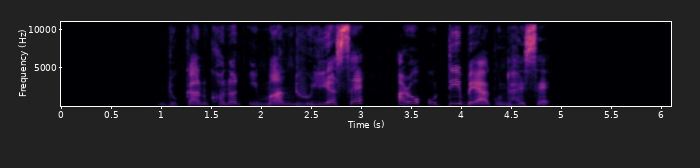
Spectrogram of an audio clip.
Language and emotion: Assamese, disgusted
